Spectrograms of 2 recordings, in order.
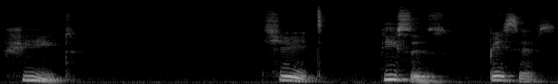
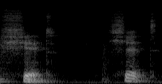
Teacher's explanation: E is the phonetic E, like in Spanish, piña colada, but it's double length. The two dots after it means double length.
